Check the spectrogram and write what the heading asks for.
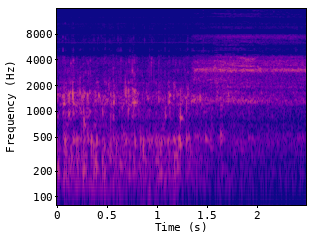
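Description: Underwater bubbling and water rushing, picked up by the underwater camera: a dense crackle of bubbles for the first second and more, then fading. A faint high steady whine comes in near the end.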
